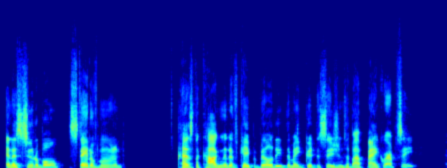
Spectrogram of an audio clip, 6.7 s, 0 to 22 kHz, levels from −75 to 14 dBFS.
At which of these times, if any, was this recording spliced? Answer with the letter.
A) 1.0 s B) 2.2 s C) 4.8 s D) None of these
A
